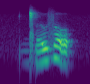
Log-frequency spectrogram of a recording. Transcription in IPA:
ɡ͡ǁ ɐ u̯ z ɔ

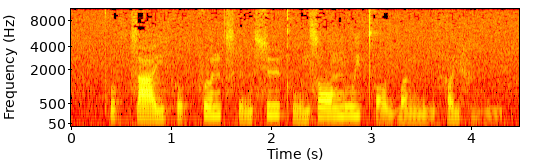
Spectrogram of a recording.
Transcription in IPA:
pʰ ʊ˧ k̚ t͡s aː˨˧ j h ʊ˨˥ k̚ f ɵ˥ n t͡sʰ ɪ˨˥ ŋ s yː˥ kʰ uː˨˥ j s ɔː˥ ŋ uː˥ j t̪ʰ ɔː˨˩ j m ɐ˨ ŋ m iː˨˩ h ɐ˧ j f iː˨˩

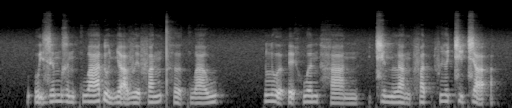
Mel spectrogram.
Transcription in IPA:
ʔ ṵ˧˨ j z e˧ m ɣ ə̰˧˨ n k w aː˨˦ ɗ o˧˩ ɲ a̰ː˧˨ v e˧˩ f a˨˦ ŋ t̪ʰ əː˧˩ k w a˨˦ w | l ṵ˧˨ ə̯ ʔ ḛ˧˨ h w ə˧ n h a˨˩ n | t͡ɕ ɨ˨˩ n l a˧˩ ŋ f a˨˩ t̚ f i˧ ə̯ t͡ɕ ɨ̰˧˥ t͡ɕ a̰ː˧˨ ʔ

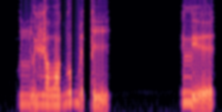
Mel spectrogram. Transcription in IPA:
ʎ o̰ vʲ a lˠ ɵ d̪ o b ḛ t ḭ | lʲ ḛ

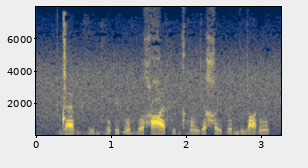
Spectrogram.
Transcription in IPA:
d æ bʱ i bʱ u ʔ y ɓ ũ ɦ u χ ʕ æ f y ɡʱ õ j i χ y ɓ ø b y j ɑ ɗ ũ

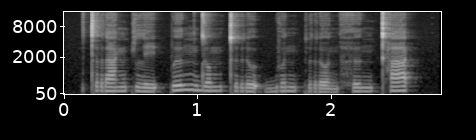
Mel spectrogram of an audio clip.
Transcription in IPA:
t r a˦˥ ŋ k l i˨˩ ʔ p ɯ˥˩ ŋ d o˦˥ m t r u˨˩ ʔ b u˧ n p r o˩˦ n h ɯ˧ ŋ kʰ a˥˩ k̚

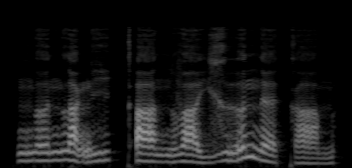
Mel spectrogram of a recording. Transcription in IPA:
ŋ əː˨˦ n l a̰˧˨ ŋ ɣ i˦˥ k̚ ʔ a˨˩ n v a˧˩ j ɣ ɨ̰˧˥ ə̯ n ɛ˨˩ k a˨˩ m

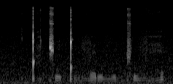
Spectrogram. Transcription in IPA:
ǃ a̤ ǁ õ ǃ o̤ v ɛ ɾ u v u ǁ u v ɛ̤

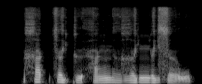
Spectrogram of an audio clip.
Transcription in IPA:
x a˦˥ k̚ s ə˧ j k ɨ˧˩ h a˨˦ ŋ n ə̤ː˨˩ ɣ ə˧ j ɲ ə˨˦ j z ə˧˩˨ w

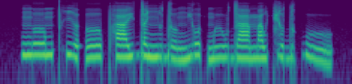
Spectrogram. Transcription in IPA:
ŋ ɤː˧ m t̪ʰ i˧˩ ə̯ ʔ ɤː˧ pʰ aː˧˥ j d a˧ ɲ u˧ d ɤː˩˧ ŋ j oː˥˨ t̚ m ɯː˧ w d aː˧ m a˧˥ w t͡ɕ o˧ d o˧˥ k̚ ʋ uː˧˩

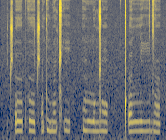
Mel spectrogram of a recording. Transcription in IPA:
t͡ʃʼ əː pʰ əː t͡ʃʼ ə̃ t ĩ b œ̃ ǁʰ i | k õ lː o ŋ͡ǁ õ | ǃʼ ɐ lː iː d͡z ɐ̃

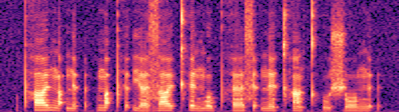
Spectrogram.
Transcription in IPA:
pʰ a˦ ɪ̯ ŋ ä˦ ʔ n ɪ˦ ʔ | m ä˦ ʔ pʰ ɪ˦ ʔ j ɛ˨ z a˦ ɪ̯ kʰ e˦˨ ŋ o˦˨ ʊ̯ pʰ ɛ˦ s ɪ˦ ʔ n e˦˨ ɪ̯ kʰ ã˦˨ kʰ u˨ ʃ o˦ ʊ̯ ŋ ɪ˦ ʔ

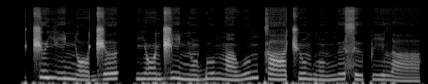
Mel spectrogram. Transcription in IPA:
t͡ʃ ɨ˦ j i˧ ɲ ɔ˨ d͡ʒ ə˦ | j ɔ̃˧ d͡ʒ i˦˨ ɲ ũ˨ ɓ u˧ ŋ ã˨ w u˦ ŋ k aː˧ t͡ʃ ũ˦ ɡʷ ũ˨ ŋ ɨ˦ s ɨ˨˦ p i˧ l aː˨

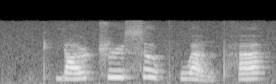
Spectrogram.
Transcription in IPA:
pʰ j ɑ˧˥ ʊ̯ ʈ͡ʂ ɻ̩˥ s ɤ˥˩ pʰ w a̰˨˩ n pʰ ä˦

